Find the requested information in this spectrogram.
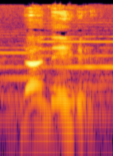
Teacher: It's the ne that's extended, so the ne in Laneru is probably the one accented.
